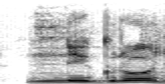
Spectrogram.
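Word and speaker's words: Negroes: इसको आप लोग स्पेलिंग करने में मिस्टेक नहीं कीजिएगा, सॉरी, इसको आप प्रोनाउंसिएशन में मिस्टेक नहीं कीजिएगा, उच्चारण करने में मिस्टेक नहीं कीजिएगा। निग्रोज होगा। ठीक है, याद रखिएगा, निजरोज नहीं पढ़िएगा।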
